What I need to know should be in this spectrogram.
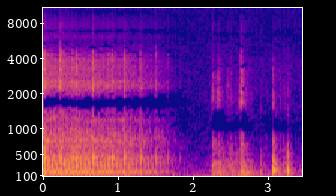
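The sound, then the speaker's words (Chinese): A motorcycle engine arriving downstairs below a building, a faint low rumble that holds steady through the latter part, with a few light knocks near the end. “正在他犹豫不决的时候，楼下响起了摩托车的声音。”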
